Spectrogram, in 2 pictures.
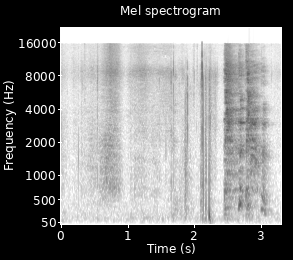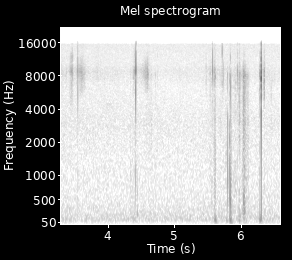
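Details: A person coughing in the background of a screen recording, with an apology for the cough sound.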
